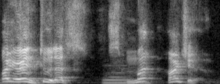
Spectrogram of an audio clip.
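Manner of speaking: fifties salesman type voice. Imitating how a man asked about liking smut, in a fifties salesman voice. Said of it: "that fifties Salman type of voice".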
